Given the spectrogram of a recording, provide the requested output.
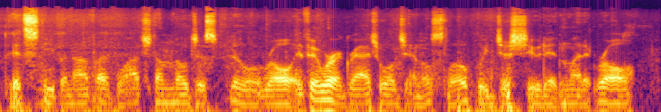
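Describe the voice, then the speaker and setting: A man speaks with a very deep, low pitch and vocal fry. Light background noise sits behind him. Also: dry sound with no echo. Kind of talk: casual vlog chat. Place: open country. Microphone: phone near.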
